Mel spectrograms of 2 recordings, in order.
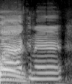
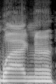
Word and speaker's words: Wagner: It's never been Wagner. It's always been Wagner. Do you understand that? Si, senor. There's never been a time in history that it's been Wagner.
